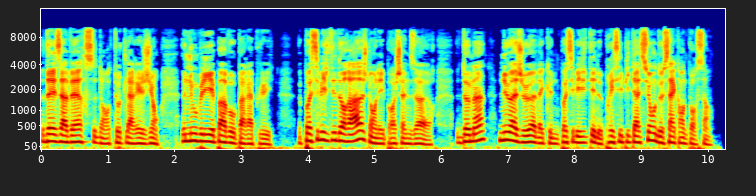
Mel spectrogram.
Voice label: Rain Showers, Broadcast, weather, male weather report in French, rain, cloudy tomrrow, news; human voice speaking; VoiceBox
